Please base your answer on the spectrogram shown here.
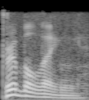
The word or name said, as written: dribbling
